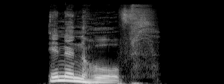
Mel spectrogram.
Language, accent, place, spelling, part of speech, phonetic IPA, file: German, Germany, Berlin, Innenhofs, noun, [ˈɪnənˌhoːfs], De-Innenhofs.ogg
- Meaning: genitive of Innenhof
